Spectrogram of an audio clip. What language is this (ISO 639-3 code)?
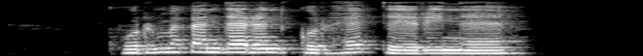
bak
